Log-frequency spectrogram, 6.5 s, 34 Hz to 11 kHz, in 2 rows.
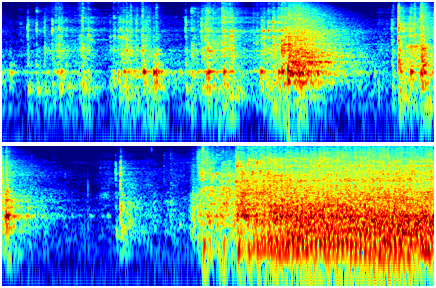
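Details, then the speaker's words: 1956 rototiller engine, primed again with a little fuel in the carburetor, rusty tank with old gas: uneven pulls, short sputtering bursts, brief rough run that won't sustain; carburetor needs work. "well I guess that's all she's going to do without working on the carburetor"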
